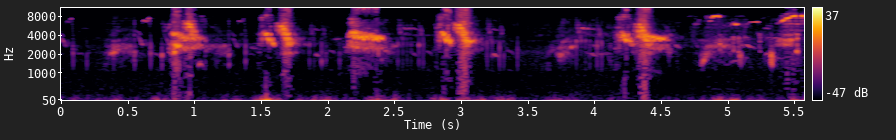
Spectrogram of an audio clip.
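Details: A bird giving loud, sharp chirps at irregular intervals, about one every second or so, each note a bright rasping burst; faint low thumps sound beneath.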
